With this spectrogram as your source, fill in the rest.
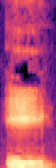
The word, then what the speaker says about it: y: use the word y which is e the letter y igrega is pronounced e and it means and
